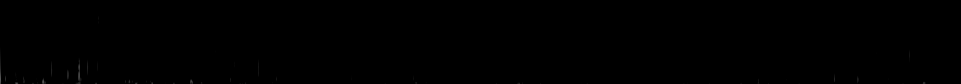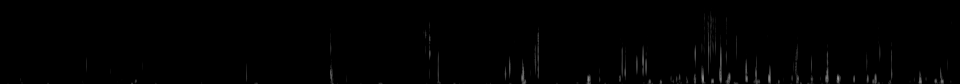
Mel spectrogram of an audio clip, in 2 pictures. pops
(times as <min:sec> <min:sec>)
0:14.7 0:19.2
